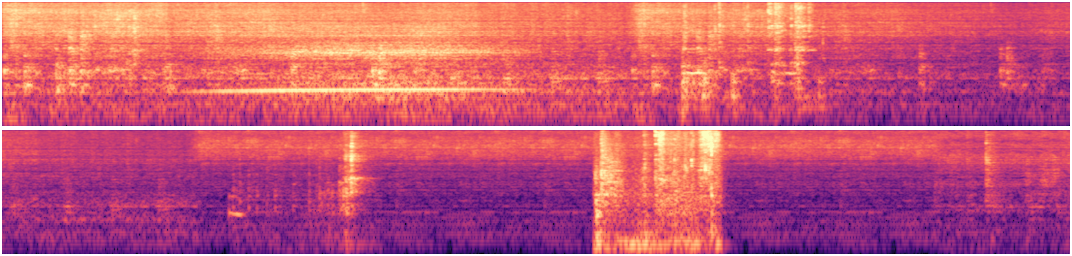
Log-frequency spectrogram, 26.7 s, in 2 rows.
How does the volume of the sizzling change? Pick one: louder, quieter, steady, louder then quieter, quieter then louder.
quieter.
